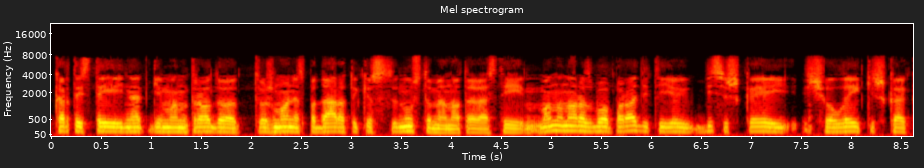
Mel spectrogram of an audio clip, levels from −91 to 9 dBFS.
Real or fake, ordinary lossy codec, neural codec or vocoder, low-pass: real; AAC, 24 kbps; none; 7.2 kHz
